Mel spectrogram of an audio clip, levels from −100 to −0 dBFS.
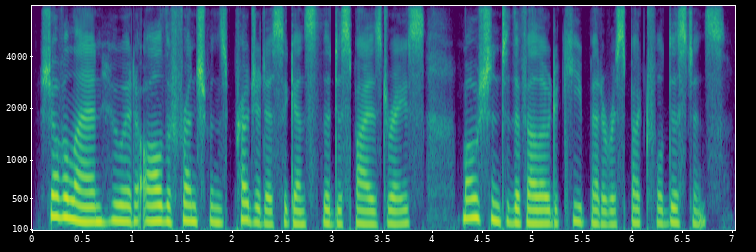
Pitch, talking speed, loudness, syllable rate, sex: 190 Hz, 180 wpm, -18 LUFS, 5.7 syllables/s, female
